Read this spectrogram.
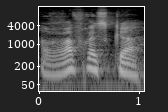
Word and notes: rafrescar: provençal; rafresca

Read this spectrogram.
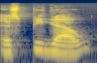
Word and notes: espigau: provençal

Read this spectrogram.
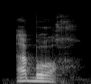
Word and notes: abord: abouord

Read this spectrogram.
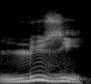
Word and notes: lusir: provençal; lusi

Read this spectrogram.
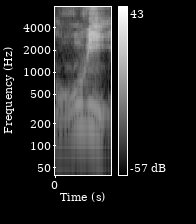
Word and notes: rovilh: rouvi

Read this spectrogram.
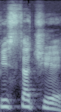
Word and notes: pistachier: pistachie

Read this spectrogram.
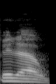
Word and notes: pelau: provencal

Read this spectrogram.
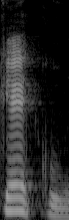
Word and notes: queco: provençal; quecou

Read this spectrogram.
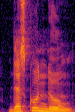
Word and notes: descondons: Provençal; descoundoun

